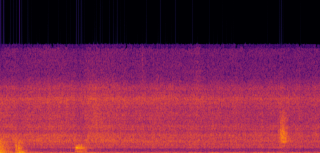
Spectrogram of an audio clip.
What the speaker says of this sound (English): my beef has pieces of fat on it in between, so that will render down as I'm browning it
